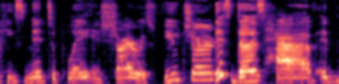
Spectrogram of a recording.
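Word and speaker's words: Seare: The oath of the brotherhood, the song of Shyra. Back in the day I was saying sier but that's honey that's that's not how you say it is.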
